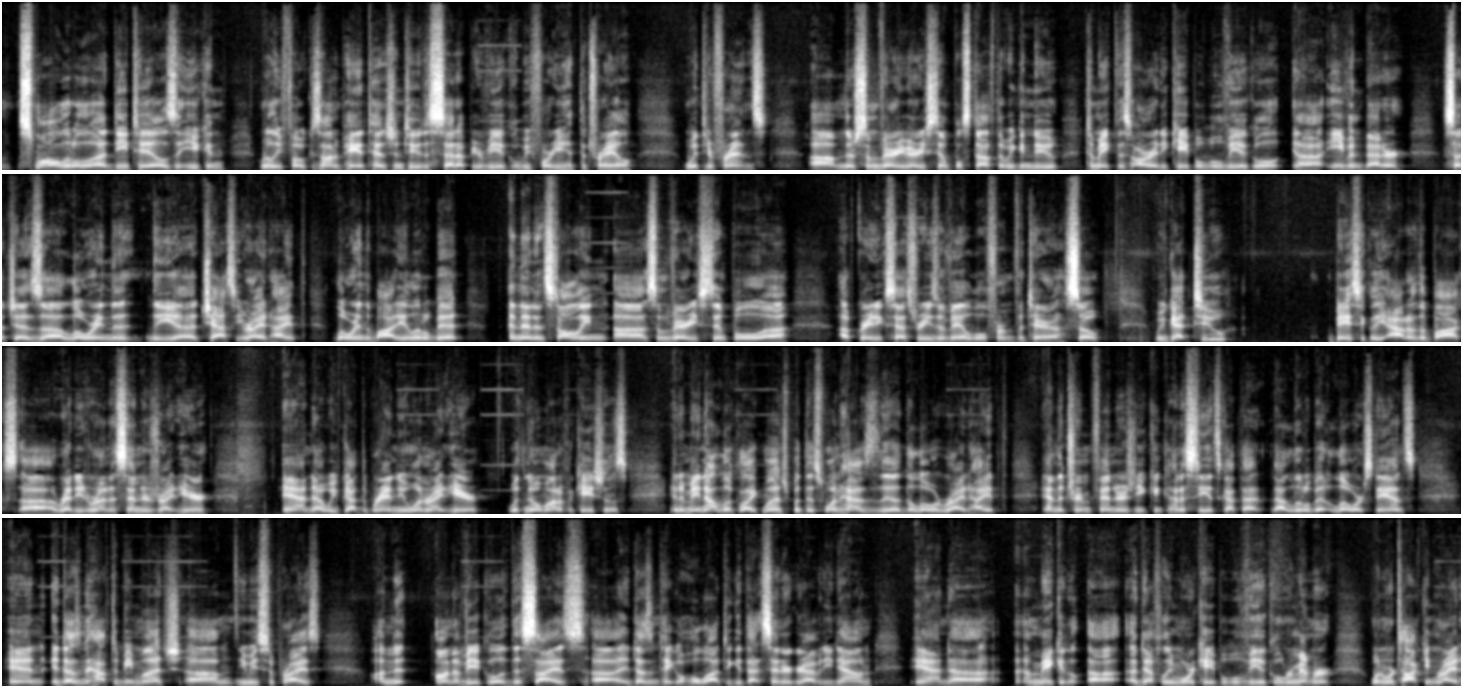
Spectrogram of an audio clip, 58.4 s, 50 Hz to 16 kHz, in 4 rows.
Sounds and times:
Speech: 0.0 - 27.0, 27.7 - 31.3, 32.0 - 58.3.

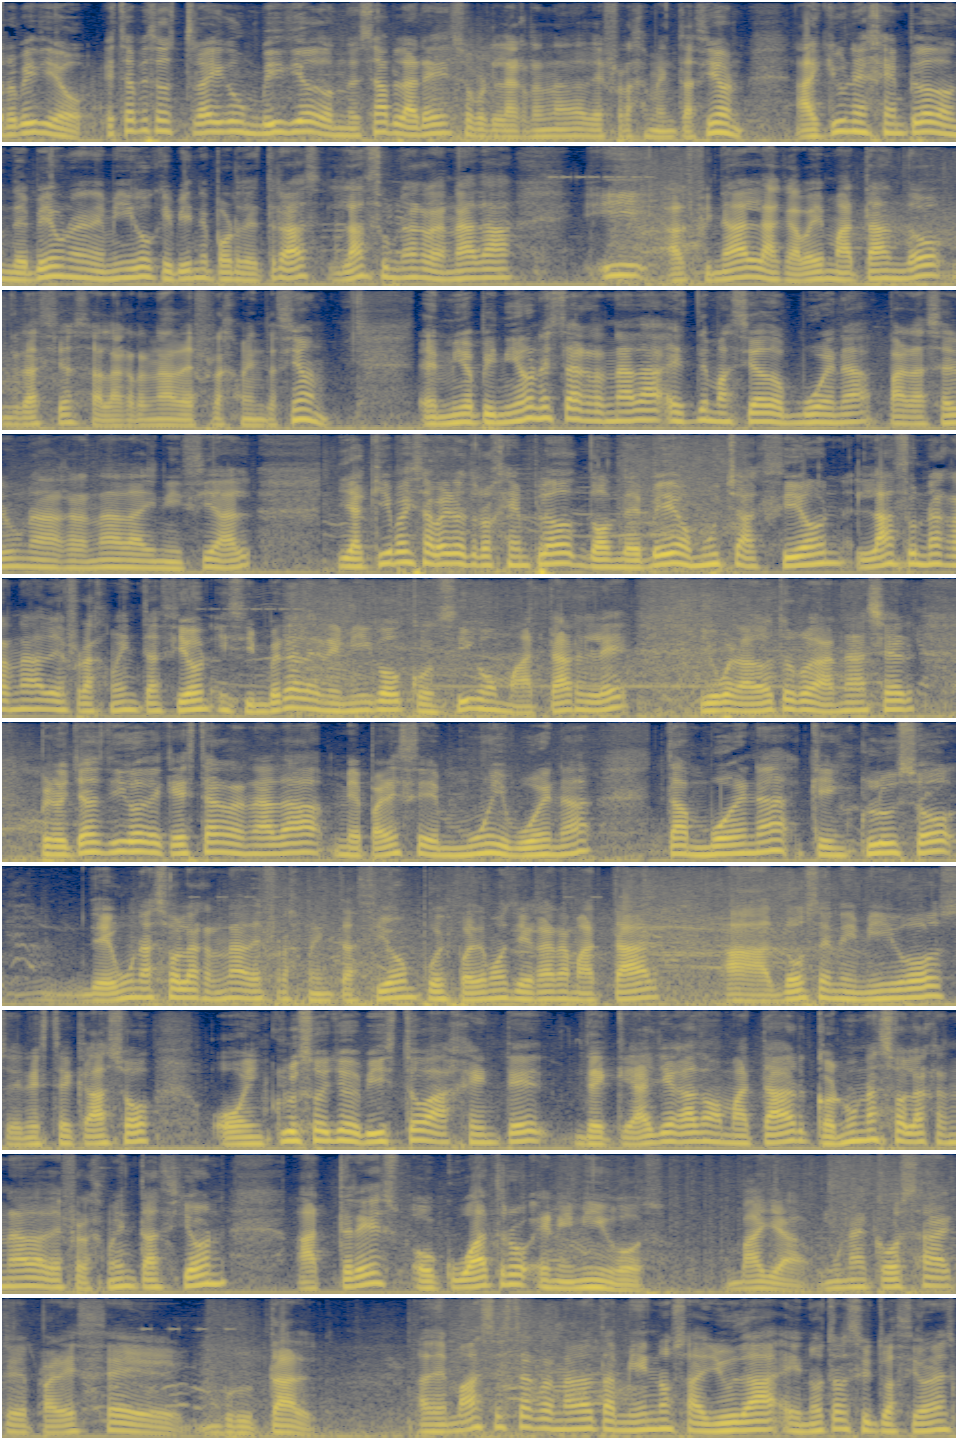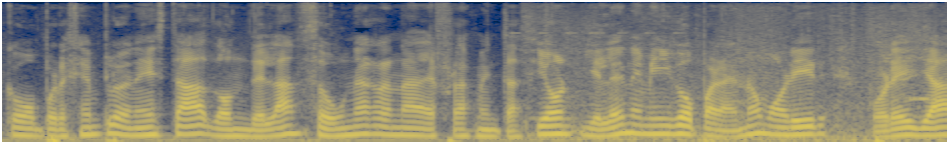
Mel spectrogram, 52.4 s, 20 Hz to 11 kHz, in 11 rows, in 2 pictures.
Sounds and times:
Speech: 0.0 - 52.4.

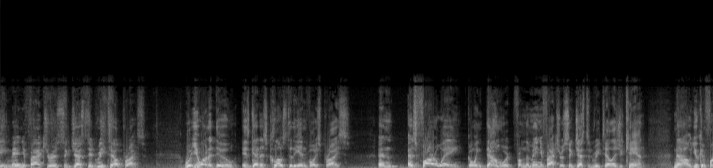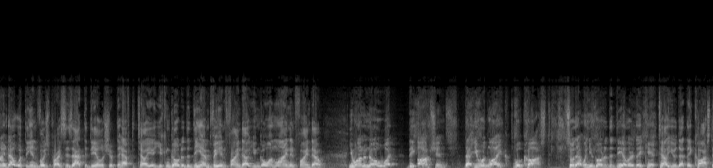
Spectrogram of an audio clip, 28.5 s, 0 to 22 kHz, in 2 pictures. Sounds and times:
Speech: 0.0 - 3.0, 3.7 - 7.0, 7.6 - 28.5.

